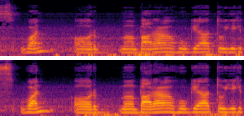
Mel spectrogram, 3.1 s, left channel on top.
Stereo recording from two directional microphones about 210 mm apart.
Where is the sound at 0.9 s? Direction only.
45° right (ahead or behind).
